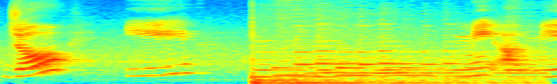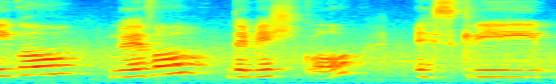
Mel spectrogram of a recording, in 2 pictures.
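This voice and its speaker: A young woman, a native English speaker with an English accent in Spanish, chatting casually for a vlog and haltingly searching for words. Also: on the high side, animated, over music. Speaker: language-learning vlogger. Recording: echoey room, faint background noise.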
